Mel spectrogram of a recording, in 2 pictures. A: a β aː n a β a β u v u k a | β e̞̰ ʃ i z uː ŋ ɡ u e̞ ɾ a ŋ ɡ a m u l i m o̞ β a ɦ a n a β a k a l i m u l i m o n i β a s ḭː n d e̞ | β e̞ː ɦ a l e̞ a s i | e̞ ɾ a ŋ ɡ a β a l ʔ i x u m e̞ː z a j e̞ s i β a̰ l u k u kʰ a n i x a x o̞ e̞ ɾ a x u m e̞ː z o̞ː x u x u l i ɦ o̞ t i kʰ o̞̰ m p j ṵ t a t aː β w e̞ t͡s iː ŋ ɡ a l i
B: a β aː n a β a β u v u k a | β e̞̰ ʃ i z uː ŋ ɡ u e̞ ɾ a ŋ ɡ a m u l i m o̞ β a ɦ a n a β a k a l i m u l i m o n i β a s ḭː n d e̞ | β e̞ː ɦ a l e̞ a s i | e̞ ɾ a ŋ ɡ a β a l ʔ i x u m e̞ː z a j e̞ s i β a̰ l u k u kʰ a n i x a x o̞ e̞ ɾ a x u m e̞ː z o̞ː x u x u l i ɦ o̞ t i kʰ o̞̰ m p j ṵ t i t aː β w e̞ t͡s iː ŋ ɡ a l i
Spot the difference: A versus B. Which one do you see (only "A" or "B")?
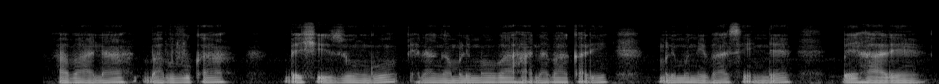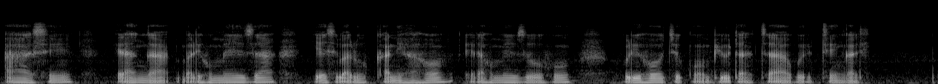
A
